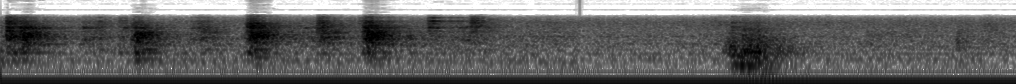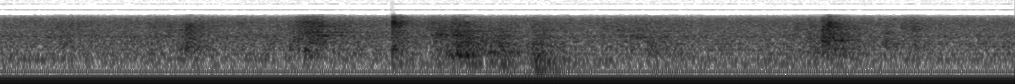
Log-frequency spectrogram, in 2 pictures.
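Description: Scattered light clicks and knocks over a steady hiss, with one heavier thump almost four seconds in: handling noise in a workshop as the hoisted engine is guided and the camera is moved.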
